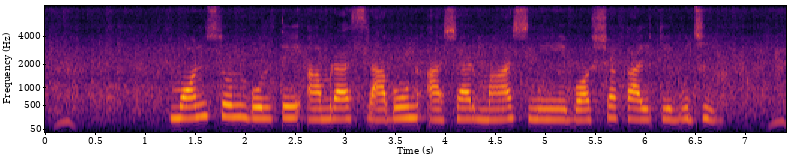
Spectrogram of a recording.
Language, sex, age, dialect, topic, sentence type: Bengali, female, 18-24, Northern/Varendri, agriculture, statement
